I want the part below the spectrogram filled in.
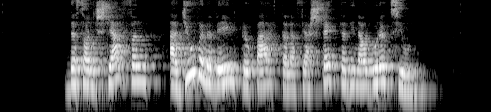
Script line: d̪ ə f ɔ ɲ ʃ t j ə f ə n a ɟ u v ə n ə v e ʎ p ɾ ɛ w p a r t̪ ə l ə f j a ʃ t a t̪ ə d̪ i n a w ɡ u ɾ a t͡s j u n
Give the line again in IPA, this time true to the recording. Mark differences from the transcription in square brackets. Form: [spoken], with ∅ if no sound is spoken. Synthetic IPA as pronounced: d̪ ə [s] ɔ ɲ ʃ t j [a] f ə n a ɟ u v ə n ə v e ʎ p ɾ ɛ w p a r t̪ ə l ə f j a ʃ t [ɛ] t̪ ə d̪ i n a w ɡ u ɾ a t͡s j u n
